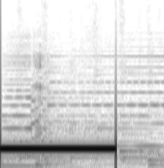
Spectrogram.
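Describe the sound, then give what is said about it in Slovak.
Ringback tone of an outgoing telephone call: one steady, mid-pitched beep holds for just over a second and then cuts off, leaving only a faint low hum. “tak idem volať niekomu z vás.”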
